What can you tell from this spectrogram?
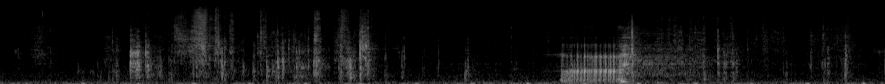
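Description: Paper leaflets and card inserts rustling and crinkling as they are handled and unfolded, in soft scattered bursts, with one short louder sound about six seconds in.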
